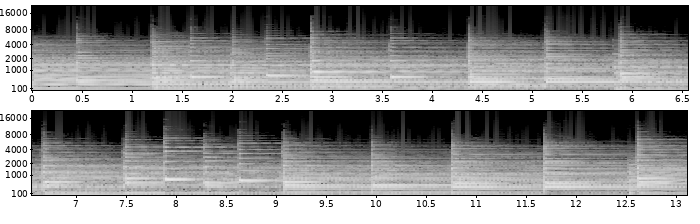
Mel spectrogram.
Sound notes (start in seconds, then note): none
